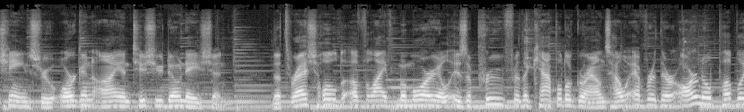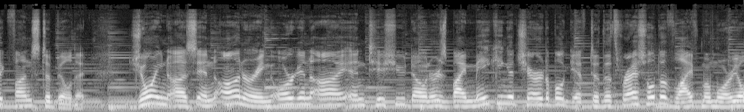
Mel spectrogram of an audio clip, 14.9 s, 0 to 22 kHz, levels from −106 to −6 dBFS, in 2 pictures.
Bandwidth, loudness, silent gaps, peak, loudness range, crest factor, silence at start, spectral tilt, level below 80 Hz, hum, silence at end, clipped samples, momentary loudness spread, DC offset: 16 kHz; -19 LUFS; none; -4 dBFS; 1 LU; 14 dB; 0 s; -6.5 dB/octave; -46 dBFS; none; 0 s; under 0.1%; 6 LU; under 0.1%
